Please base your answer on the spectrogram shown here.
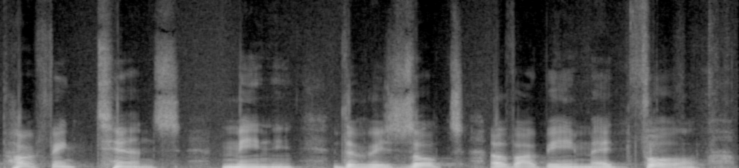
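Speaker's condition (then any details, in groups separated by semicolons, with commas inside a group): ALS; under neurologist care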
